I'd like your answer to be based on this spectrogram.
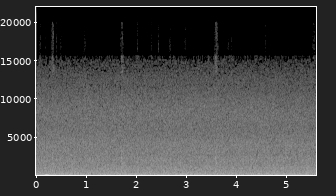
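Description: Generated white noise hisses as a steady, broadband wash at moderate level, unbroken throughout, with no voices.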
